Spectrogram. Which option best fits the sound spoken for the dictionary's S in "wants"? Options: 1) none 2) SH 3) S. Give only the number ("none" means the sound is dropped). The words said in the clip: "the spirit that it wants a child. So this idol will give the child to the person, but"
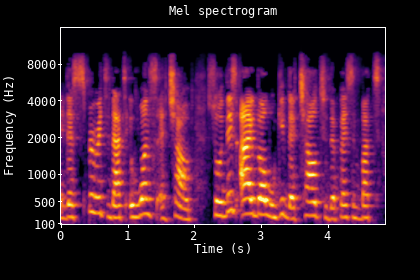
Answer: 3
